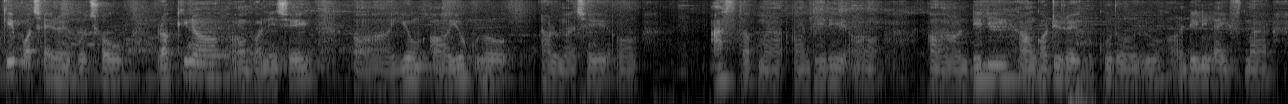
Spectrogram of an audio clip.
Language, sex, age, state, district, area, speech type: Nepali, male, 18-30, West Bengal, Darjeeling, rural, spontaneous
